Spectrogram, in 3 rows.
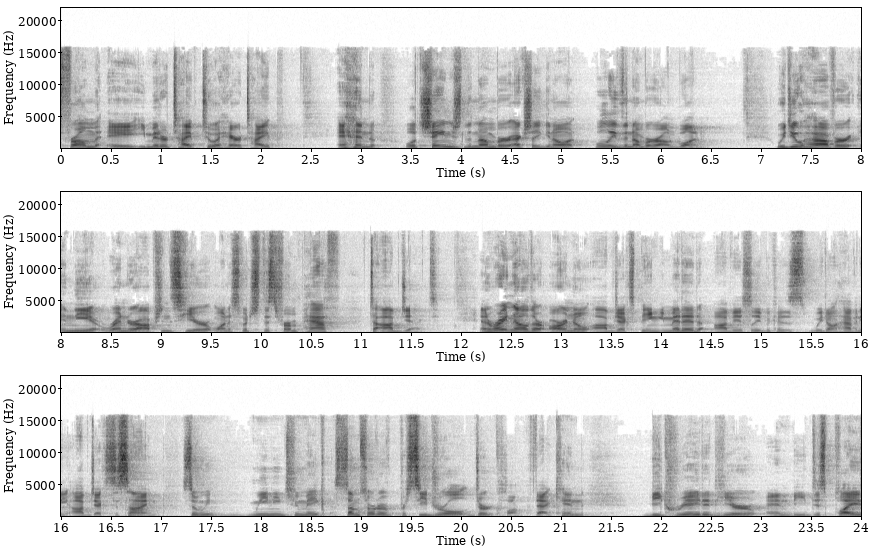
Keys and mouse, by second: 16.6 middle drag.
